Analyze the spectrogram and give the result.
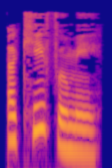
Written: akifumi

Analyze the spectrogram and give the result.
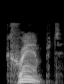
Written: cramped

